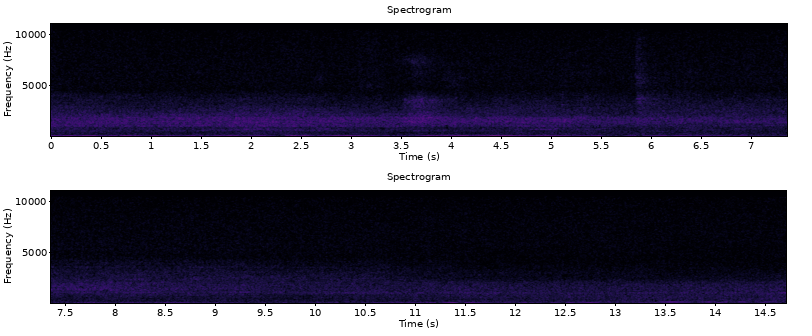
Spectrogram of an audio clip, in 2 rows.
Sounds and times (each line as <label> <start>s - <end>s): night traffic 0.0s - 14.7s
